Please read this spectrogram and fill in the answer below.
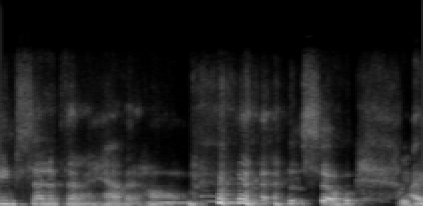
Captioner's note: chuckles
